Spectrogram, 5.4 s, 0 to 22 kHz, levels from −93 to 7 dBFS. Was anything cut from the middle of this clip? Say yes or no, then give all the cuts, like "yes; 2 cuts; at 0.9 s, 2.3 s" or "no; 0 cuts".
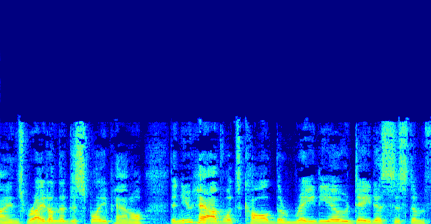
no; 0 cuts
